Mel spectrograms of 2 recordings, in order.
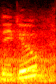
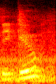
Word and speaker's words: Daegu: I've been knitting on that a lot anytime we take the train, because I'm actually in Daegu, and so I think that's how you pronounce it, Daegu.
